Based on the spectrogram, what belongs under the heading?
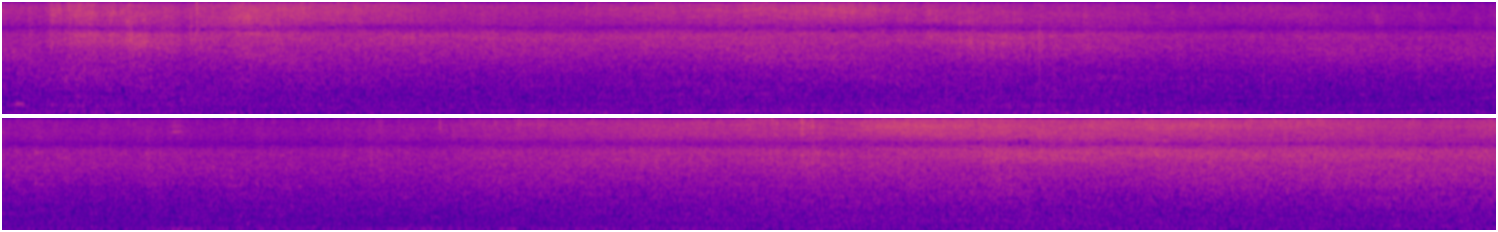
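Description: Steady rain falling on an umbrella and on wet street paving, an even hiss with no breaks, with city traffic faint in the background.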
